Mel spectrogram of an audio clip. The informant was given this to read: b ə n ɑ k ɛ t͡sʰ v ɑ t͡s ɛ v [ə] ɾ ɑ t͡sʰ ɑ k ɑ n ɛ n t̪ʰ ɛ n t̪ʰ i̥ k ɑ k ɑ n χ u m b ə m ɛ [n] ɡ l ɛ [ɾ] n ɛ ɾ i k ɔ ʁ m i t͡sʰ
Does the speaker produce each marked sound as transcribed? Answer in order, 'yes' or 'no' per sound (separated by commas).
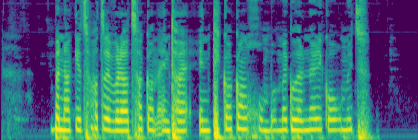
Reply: yes, no, yes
